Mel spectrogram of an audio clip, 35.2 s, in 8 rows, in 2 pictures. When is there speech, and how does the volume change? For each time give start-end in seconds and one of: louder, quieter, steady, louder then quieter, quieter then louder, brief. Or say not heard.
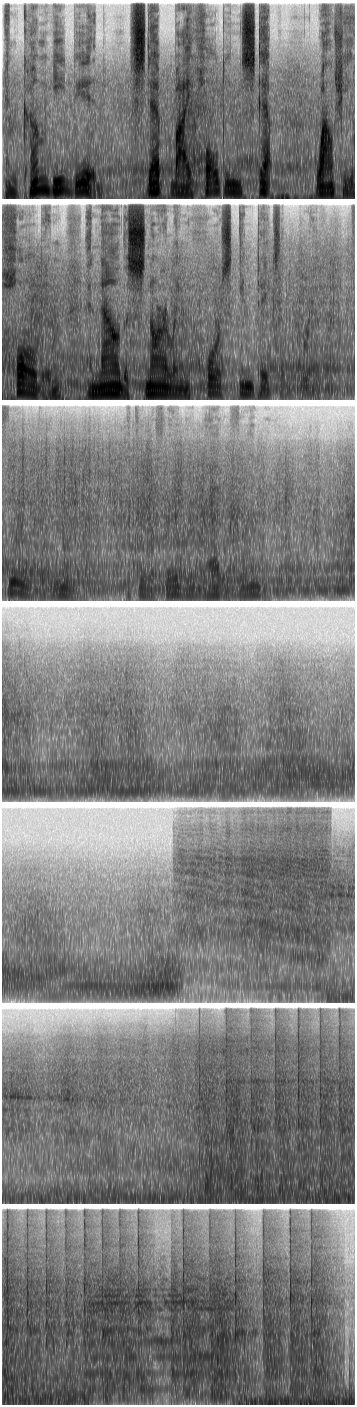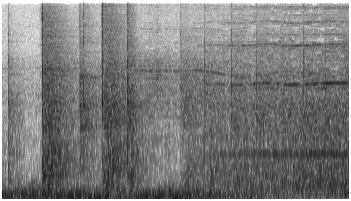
0.0-12.2 quieter.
